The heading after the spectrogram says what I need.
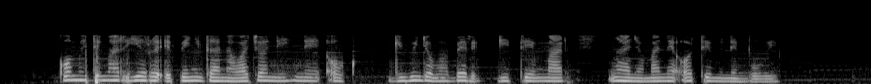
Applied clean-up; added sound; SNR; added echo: neural separator model SepFormer DNS4.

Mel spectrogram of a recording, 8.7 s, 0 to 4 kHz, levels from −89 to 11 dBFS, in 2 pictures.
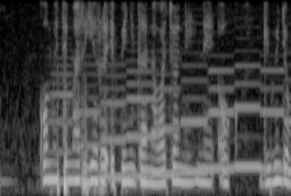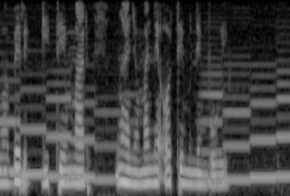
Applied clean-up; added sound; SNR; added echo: none; Wind instrument, woodwind instrument; 10 dB; none.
